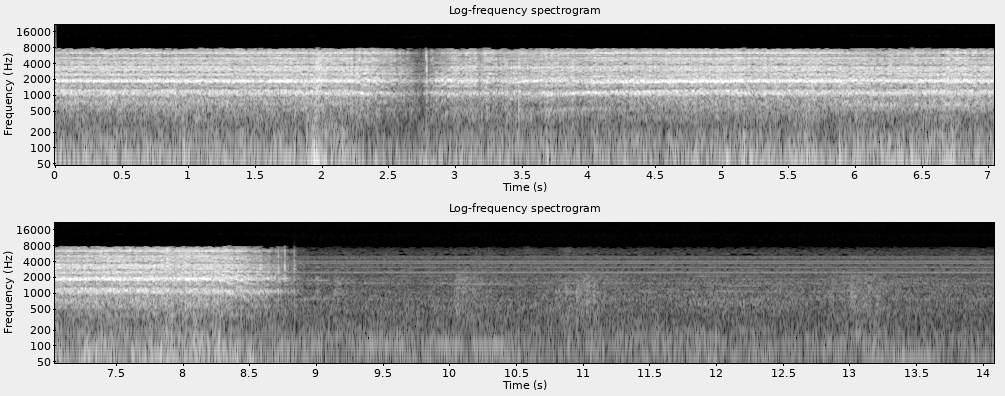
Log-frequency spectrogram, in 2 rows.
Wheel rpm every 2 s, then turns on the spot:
160, 90, 160, 160, 40, 0, 0.
none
